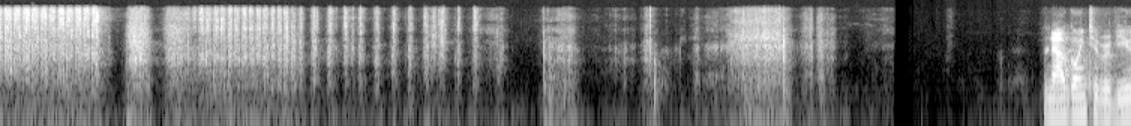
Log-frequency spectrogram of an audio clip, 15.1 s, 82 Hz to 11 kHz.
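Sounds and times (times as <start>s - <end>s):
sandpaper rubbing on wood: 0.0s - 5.1s.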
